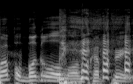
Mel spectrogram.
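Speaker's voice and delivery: put-on high Scottish accent. Told the phrase must be said in a scottish accent, trying it; scottish accent. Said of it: "you have to do it in a Scottish accent".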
